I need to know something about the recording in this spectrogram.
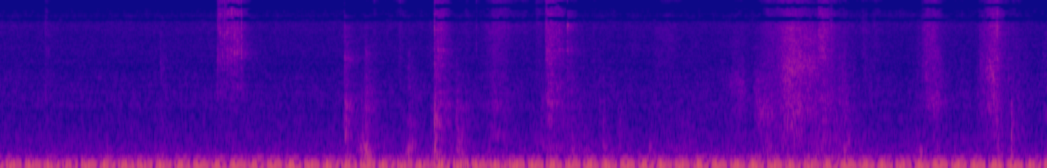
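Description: A steady low machine hum runs throughout. Scattered light clicks, knocks and rustles come from hands and tools working at a car door.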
